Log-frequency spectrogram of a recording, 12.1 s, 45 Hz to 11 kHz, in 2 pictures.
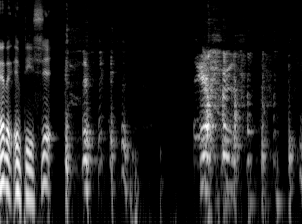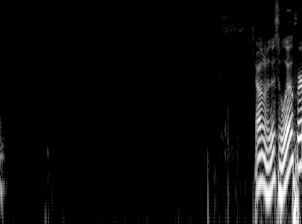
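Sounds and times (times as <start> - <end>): man coughing: 1.3 - 2.7, 3.9 - 6.2.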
